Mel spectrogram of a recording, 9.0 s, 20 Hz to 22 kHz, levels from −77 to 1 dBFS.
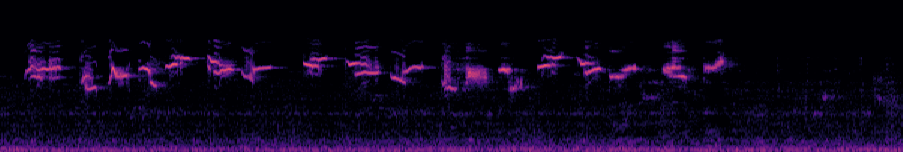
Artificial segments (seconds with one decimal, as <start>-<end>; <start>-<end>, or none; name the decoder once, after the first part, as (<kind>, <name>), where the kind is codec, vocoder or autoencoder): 4.5-5.2 (codec, SNAC); 6.0-9.0

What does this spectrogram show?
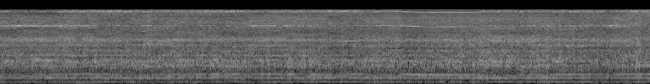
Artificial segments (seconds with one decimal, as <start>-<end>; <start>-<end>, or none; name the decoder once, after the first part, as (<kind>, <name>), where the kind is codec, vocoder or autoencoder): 0.0-3.8 (codec, SNAC); 4.8-6.5

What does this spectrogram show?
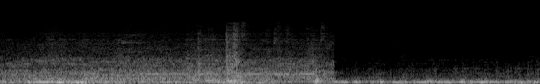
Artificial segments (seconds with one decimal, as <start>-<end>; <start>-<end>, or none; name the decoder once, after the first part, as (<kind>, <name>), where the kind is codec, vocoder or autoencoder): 0.0-1.2 (codec, SNAC); 1.7-5.4

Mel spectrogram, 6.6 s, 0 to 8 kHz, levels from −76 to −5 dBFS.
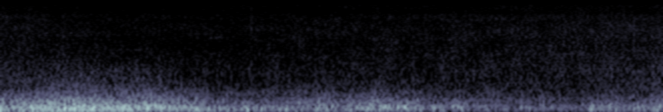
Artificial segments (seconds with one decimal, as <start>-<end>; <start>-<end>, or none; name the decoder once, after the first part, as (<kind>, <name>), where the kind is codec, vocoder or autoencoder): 0.0-1.5 (codec, SNAC); 2.1-6.6

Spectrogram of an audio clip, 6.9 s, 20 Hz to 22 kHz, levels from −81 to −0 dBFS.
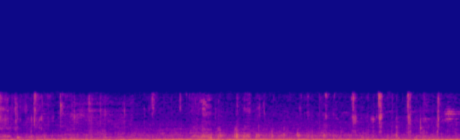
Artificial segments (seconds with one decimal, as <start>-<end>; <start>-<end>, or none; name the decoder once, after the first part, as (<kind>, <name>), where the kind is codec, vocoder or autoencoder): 1.1-2.0 (codec, SNAC)

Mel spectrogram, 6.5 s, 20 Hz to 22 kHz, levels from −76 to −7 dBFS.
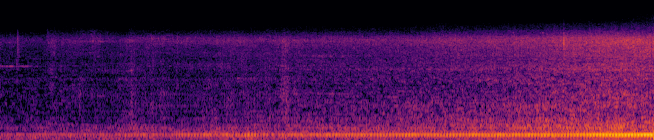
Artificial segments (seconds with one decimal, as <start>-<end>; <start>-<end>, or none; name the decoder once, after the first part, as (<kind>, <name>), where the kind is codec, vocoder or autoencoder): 0.8-2.7 (codec, SNAC)

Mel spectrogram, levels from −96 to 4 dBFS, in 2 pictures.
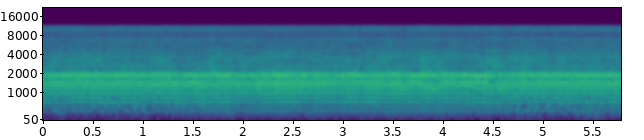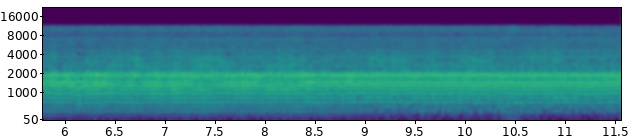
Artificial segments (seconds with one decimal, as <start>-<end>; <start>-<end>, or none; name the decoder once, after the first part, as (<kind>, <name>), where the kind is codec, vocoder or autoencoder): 1.3-4.7 (codec, SNAC); 5.7-8.9

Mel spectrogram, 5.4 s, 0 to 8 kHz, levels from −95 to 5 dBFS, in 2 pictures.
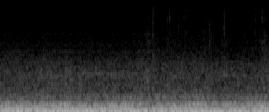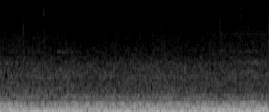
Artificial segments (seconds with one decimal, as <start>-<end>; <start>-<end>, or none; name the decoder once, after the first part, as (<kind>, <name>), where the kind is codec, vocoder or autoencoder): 0.0-1.6 (codec, SNAC); 4.8-5.4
